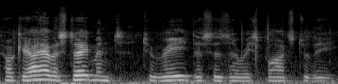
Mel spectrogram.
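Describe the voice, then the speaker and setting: The council president, a man with a high-pitched, slightly bright voice, reads a prepared statement into a desk microphone in a large chamber. His tone is formal and measured as he delivers pointed criticism, with a little hiss or hum on the recording.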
